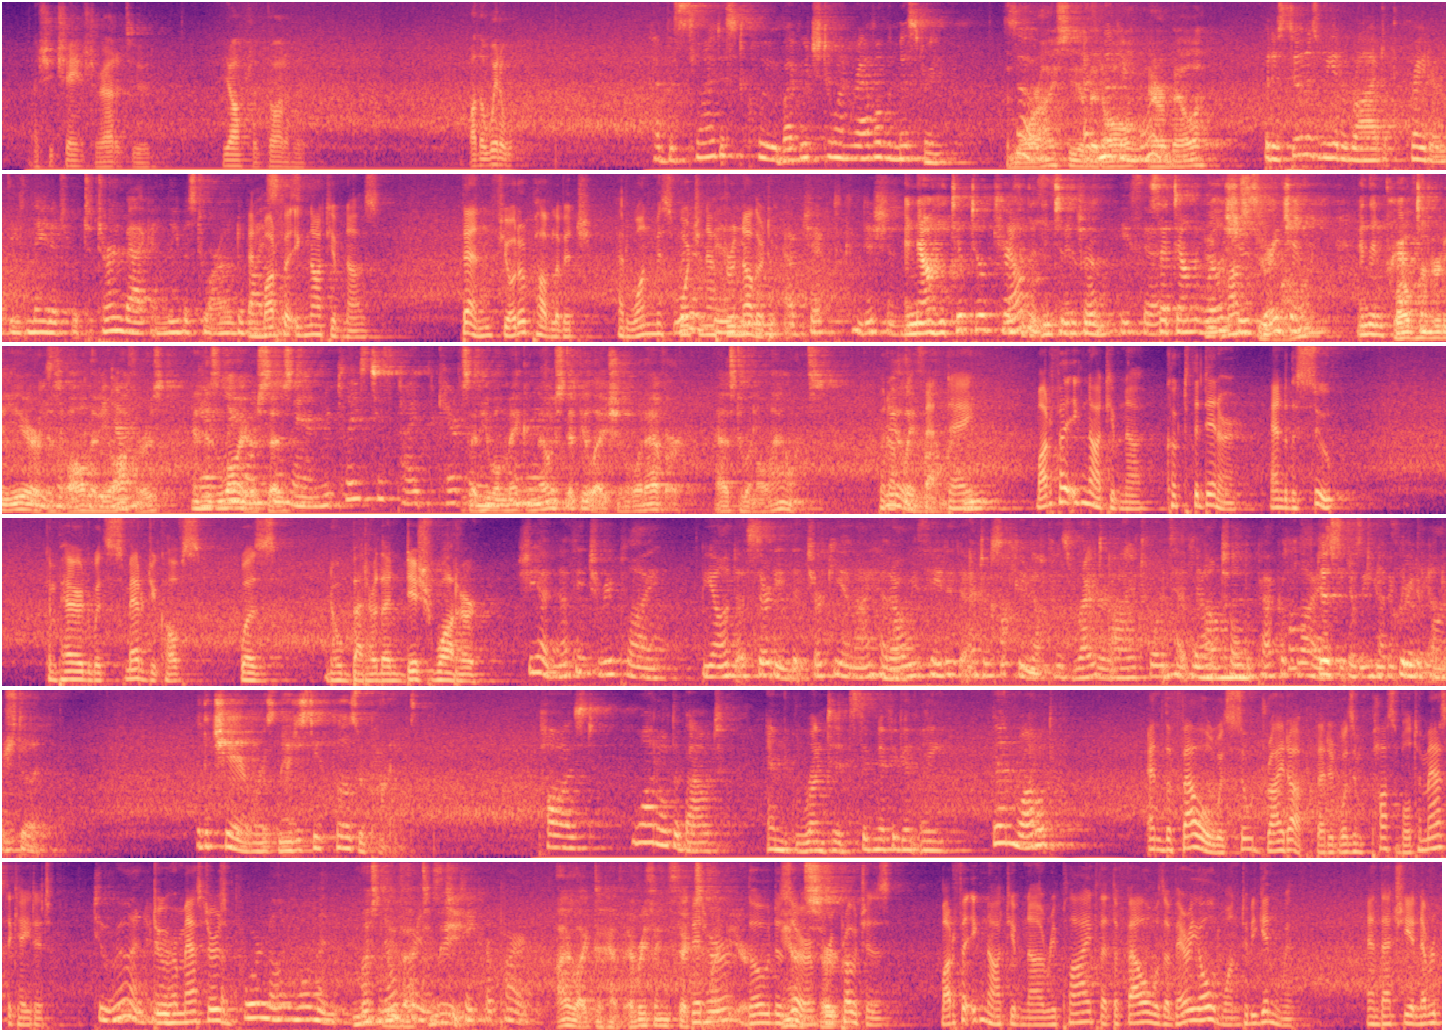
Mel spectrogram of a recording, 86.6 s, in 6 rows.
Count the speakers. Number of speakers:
seven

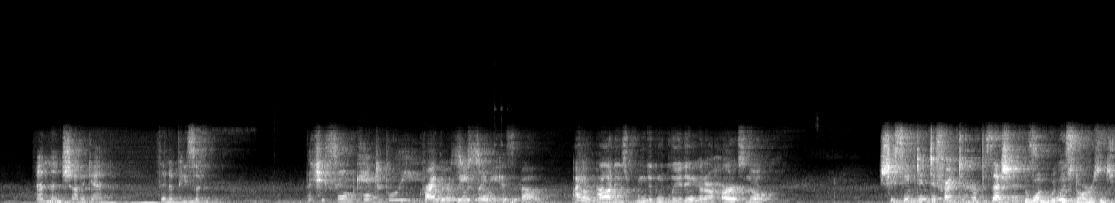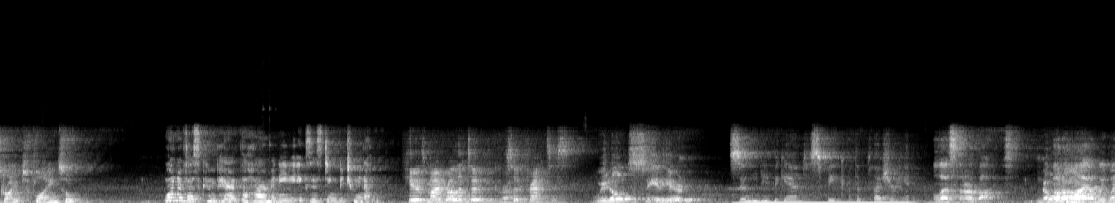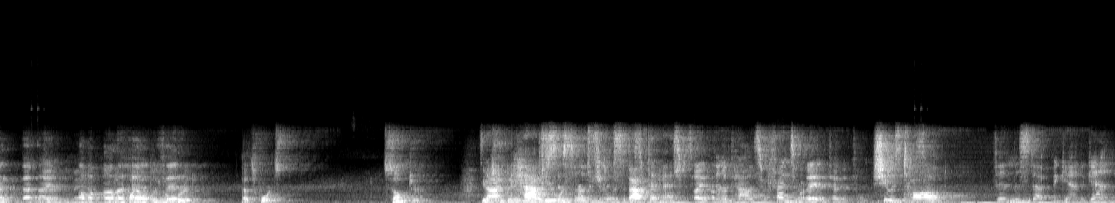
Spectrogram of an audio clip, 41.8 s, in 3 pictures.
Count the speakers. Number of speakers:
ten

